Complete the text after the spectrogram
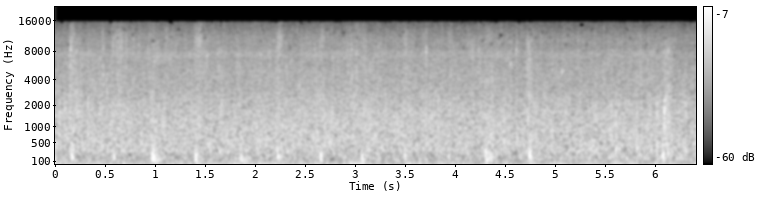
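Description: Footsteps thud steadily on grass.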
